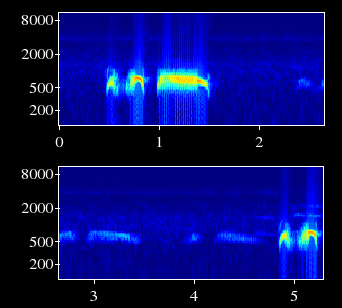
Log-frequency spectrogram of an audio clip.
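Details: Spotted dove used as a decoy for dove training: a loud two-note pickup and long sustained coo, quieter wavering coos in between, then the clipped two-note opening again at the end.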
